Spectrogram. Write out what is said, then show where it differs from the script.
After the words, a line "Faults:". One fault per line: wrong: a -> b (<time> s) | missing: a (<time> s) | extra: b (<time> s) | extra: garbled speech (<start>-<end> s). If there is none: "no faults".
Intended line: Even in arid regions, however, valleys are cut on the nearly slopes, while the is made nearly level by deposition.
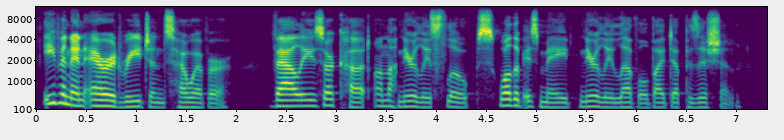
Even in arid regions, however, valleys are cut on the nearly slopes, while the is made nearly level by deposition.
Faults:
no faults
